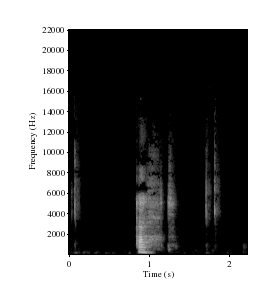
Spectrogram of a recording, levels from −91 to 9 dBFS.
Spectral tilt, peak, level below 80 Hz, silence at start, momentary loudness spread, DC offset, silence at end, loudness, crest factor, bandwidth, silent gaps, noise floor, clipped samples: -1.5 dB/octave; -2 dBFS; -78 dBFS; 0.85 s; 23 LU; under 0.1%; 0.4 s; -23 LUFS; 28 dB; 13.5 kHz; none; -81 dBFS; under 0.1%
